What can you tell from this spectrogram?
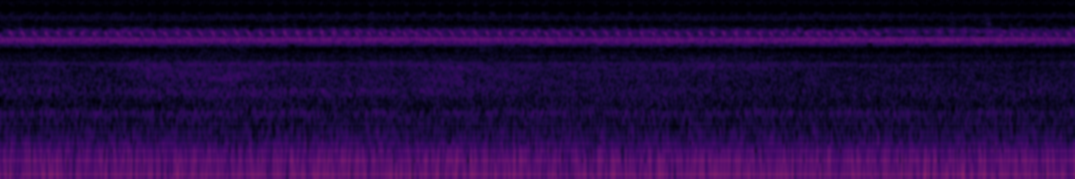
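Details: A continuous, very high buzzing trill from insects, finely pulsed and unbroken throughout, with a faint low hum underneath.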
